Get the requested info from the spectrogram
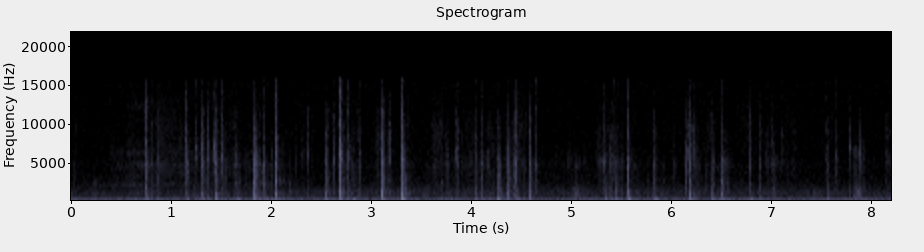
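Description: Faint typing on a computer keyboard: quiet, irregular key clicks as a line of code is typed out.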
